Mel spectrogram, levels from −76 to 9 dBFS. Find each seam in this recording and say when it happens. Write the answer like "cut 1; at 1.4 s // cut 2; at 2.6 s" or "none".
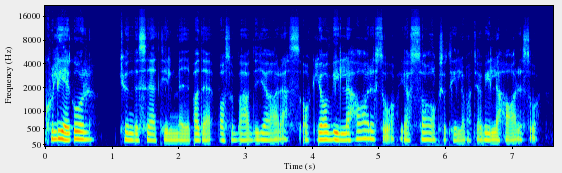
none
